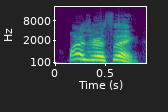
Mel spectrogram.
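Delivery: high, loud, baffled question; mock baffled character. Mocking a baffled character's question, high and loud. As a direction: squeak it out in disbelief.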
